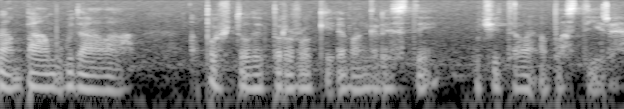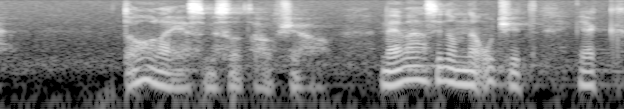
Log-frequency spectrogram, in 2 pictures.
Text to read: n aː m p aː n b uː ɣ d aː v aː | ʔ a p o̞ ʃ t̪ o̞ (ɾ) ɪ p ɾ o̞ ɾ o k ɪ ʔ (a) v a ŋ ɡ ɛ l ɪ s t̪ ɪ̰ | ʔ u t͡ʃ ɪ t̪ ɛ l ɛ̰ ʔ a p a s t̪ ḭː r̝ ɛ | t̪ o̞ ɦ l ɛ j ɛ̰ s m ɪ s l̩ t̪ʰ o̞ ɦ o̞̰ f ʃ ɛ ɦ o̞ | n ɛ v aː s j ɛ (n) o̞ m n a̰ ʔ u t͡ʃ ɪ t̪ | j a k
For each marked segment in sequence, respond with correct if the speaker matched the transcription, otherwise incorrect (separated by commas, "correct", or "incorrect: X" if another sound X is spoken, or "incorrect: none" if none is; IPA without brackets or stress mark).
incorrect: l, incorrect: ɛ, correct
